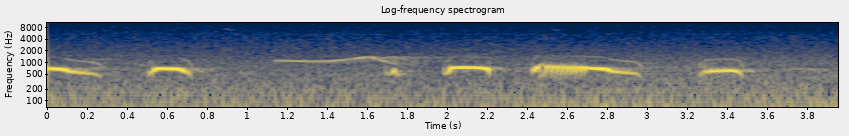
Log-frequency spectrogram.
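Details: Spotted dove serving as a lure for wild doves, voice big and fierce: a few soft coos and one long, sliding croon, a thin rising whistle from another bird in the background.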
